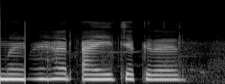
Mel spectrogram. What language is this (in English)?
Chhattisgarhi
